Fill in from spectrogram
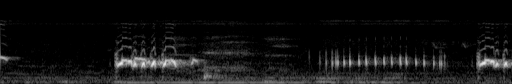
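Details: Local zebra dove with a big voice: a loud bubbling trill, a pause, then about a dozen rapid, evenly spaced cooing pulses, and a fresh trill at the end.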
